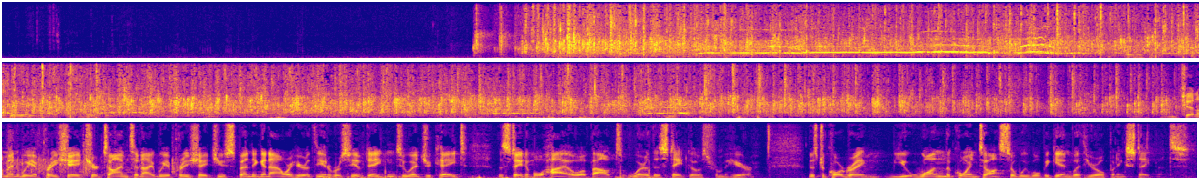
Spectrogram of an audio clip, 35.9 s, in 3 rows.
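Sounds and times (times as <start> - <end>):
live debate audience clapping for candidates at University of Dayton, Ohio: 4.6 - 26.0
speech: 23.8 - 35.8.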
